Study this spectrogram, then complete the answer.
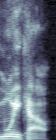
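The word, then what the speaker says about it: Moicano: benil darush versus heto MOA right if you if pronounce it right money mo cow he calls himself money Moy cow right and these are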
